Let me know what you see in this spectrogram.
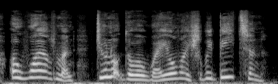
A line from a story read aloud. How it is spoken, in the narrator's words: He called and cried after him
